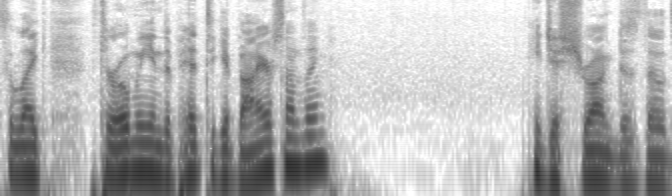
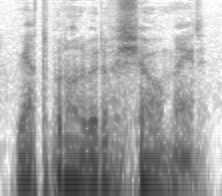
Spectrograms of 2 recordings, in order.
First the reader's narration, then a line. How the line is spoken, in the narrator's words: he whispered into my ear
